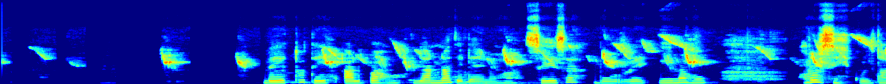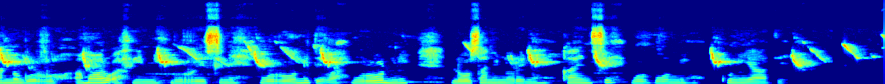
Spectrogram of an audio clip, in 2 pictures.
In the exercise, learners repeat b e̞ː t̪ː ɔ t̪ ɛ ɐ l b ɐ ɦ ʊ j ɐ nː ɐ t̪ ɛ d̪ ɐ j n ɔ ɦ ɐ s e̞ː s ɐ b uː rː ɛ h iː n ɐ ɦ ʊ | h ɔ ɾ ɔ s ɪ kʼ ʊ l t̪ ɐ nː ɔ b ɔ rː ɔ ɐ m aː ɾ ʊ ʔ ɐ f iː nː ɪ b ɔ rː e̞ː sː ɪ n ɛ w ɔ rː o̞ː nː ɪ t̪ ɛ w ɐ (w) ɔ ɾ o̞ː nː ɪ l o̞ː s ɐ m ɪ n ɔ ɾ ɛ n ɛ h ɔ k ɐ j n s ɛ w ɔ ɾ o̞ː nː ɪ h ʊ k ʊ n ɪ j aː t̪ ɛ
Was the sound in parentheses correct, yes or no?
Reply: yes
